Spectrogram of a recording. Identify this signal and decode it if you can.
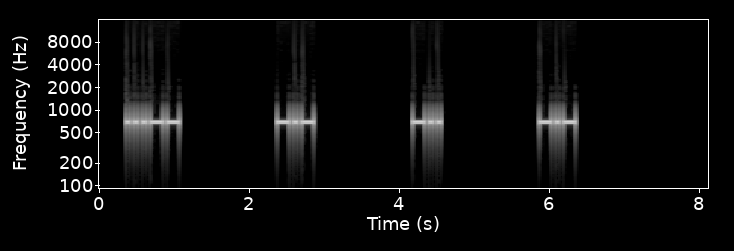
Morse code, heard as a keyed tone, about 22 wpm, spaced as for 6 wpm, 700 Hz. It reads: 3KDK
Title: USA Call Signs - 5 Characters - 8x Character Spacing - 22wpm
